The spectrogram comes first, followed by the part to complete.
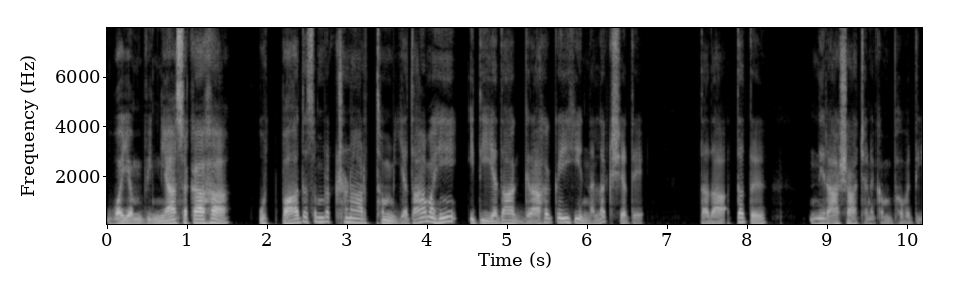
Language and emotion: Sanskrit, sad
